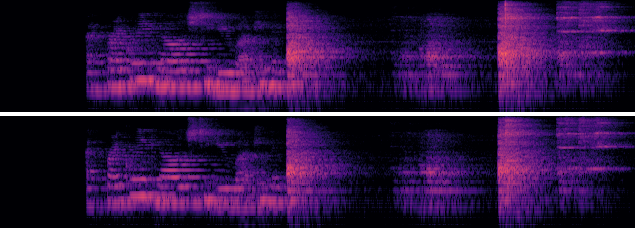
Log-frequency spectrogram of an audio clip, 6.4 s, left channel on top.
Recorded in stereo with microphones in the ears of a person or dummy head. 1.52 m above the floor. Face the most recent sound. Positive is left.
turn(degrees=20)  # may be behind; listen again after turning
